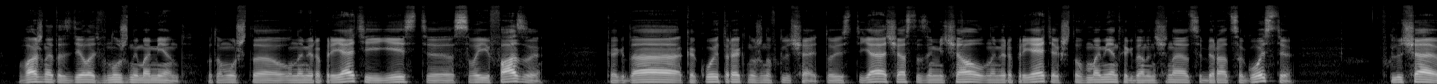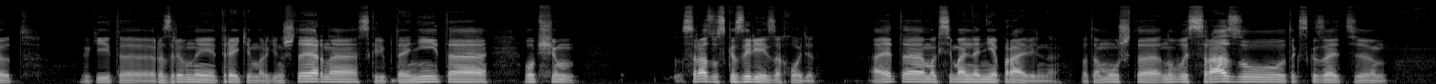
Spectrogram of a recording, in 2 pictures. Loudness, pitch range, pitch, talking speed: -25 LUFS, 100-115 Hz, 105 Hz, 115 wpm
